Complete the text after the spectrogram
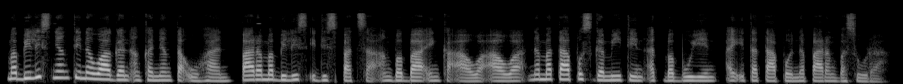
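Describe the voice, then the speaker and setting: A woman's voice: lowish voice, normal speed, a little mellow, no room sound, clean studio sound. A woman reading scripted fiction aloud as an audiobook narrator.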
